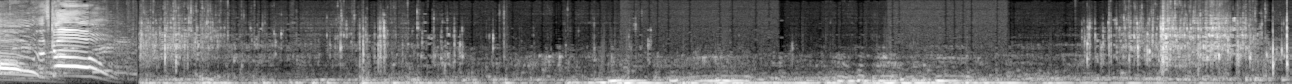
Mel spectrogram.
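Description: Muffled, rumbling underwater noise and bubbling, heard as a camera records beneath the surface of a swimming pool. From about six seconds in, a person's voice shouting underwater comes through as a muffled, wavering drone. A shouted cheer above water tails off in the first second.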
